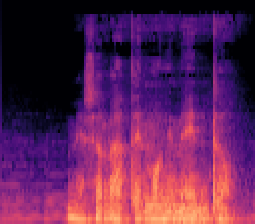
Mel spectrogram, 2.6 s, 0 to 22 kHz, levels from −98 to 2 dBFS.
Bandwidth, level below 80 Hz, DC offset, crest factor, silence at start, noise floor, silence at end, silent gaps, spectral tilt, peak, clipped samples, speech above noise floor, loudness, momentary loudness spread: 15 kHz; -44 dBFS; under 0.1%; 16 dB; 0.05 s; -43 dBFS; 0 s; none; -9 dB/octave; -4 dBFS; under 0.1%; 25 dB; -19 LUFS; 6 LU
